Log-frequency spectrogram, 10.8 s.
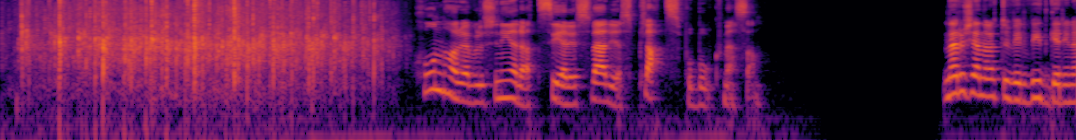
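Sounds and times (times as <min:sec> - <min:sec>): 
audience applause: 0:00.0 - 0:04.1
speech: 0:04.2 - 0:07.7, 0:09.4 - 0:10.7.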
